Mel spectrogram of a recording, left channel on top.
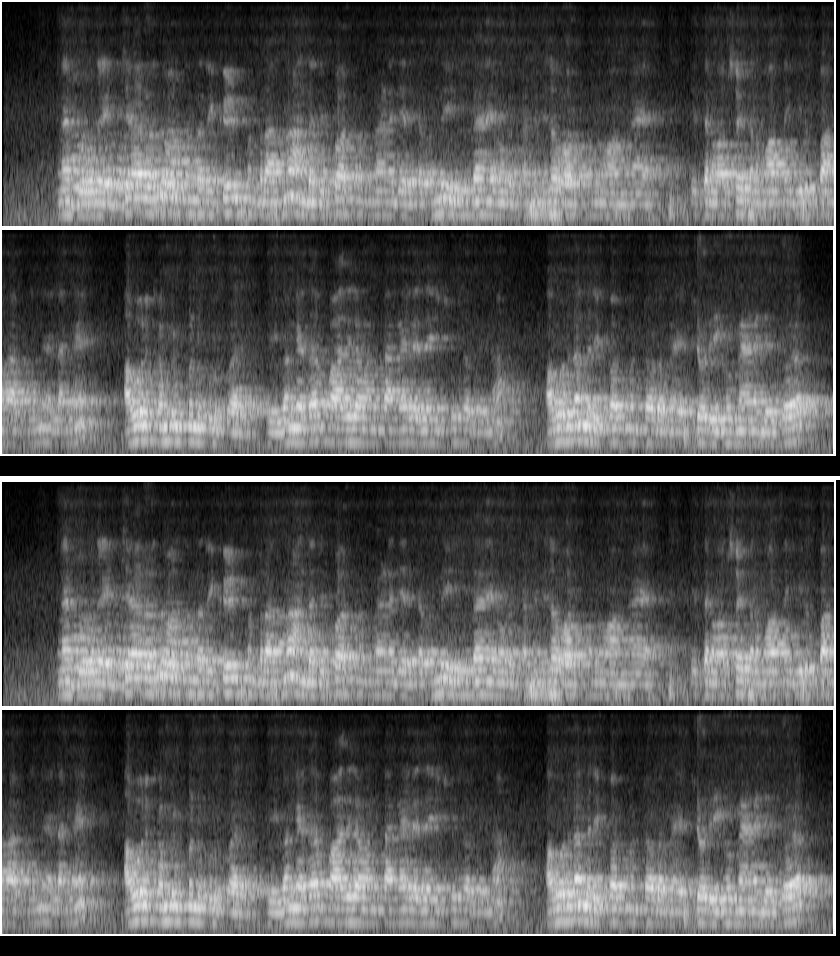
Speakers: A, on the right; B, on the right.
A: ஏனா
B: நல்லா
A: இப்ப
B: ஒர்க்
A: ஒரு
B: பண்ற
A: எச்
B: பர்சன்
A: ஆர் வந்து
B: தா
A: ஒருத்தங்க ரெக் ட்ரீட் பண்றாங்கன்னா அந்த டிபார்ட்மெண்ட் மேனேஜர்கிட்ட வந்து இல்ல இவங்க கன்ட்டினியூஸா ஒர்க் பண்ணுவாங்க இத்தன வர்ஷோ இத்தன மாசோ இருப்பாங்க அப்டினு எல்லாமே அவுரு கமிட்மெண்டு குடுப்பாரு சோ இவங்க எதா பாதில வந்ட்டாங்க இல்ல எதா இஷ்ஷுஸ் அப்டினா அவுரு தா அந்த டிபார்ட்மெண்டோட மே எச் ஓ டி க்கோ மேனேஜருக்கோ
